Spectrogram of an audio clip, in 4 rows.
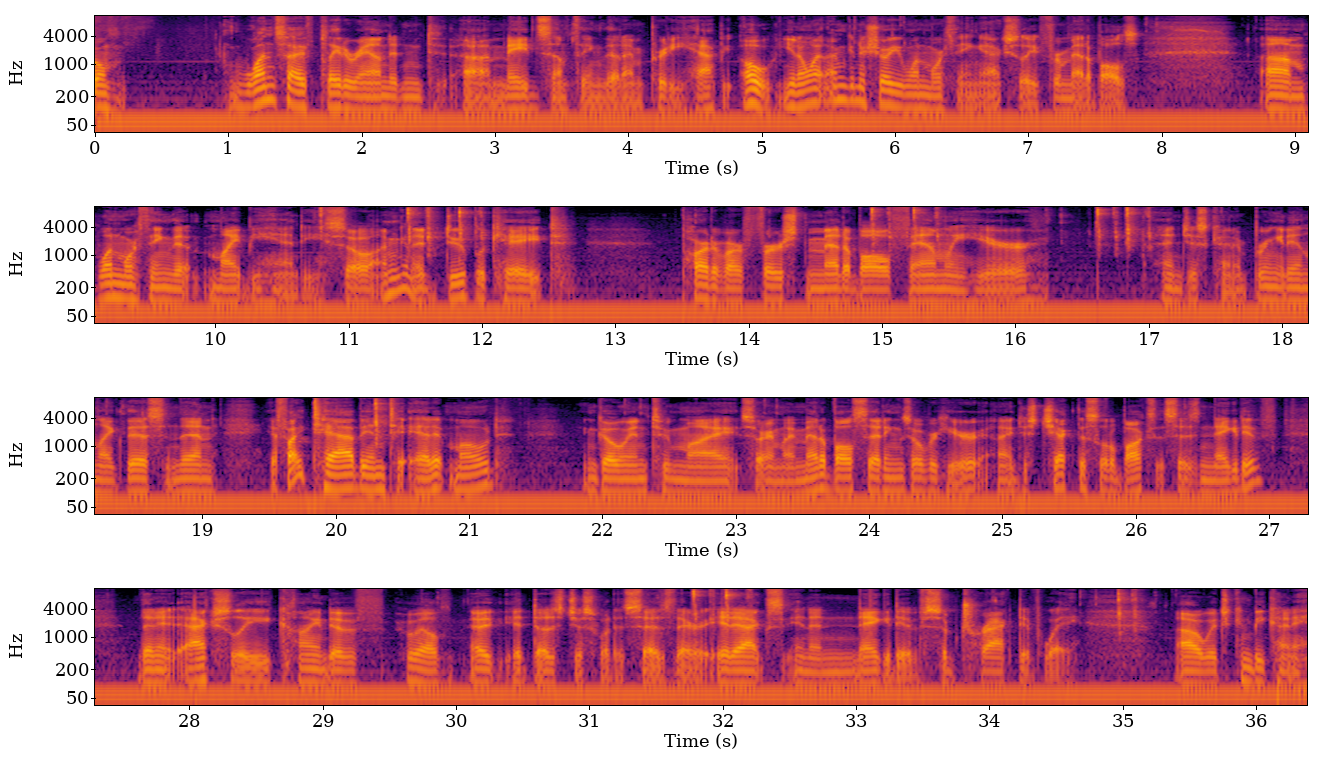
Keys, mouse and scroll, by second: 3.5-4.9 middle drag, 6.7-7.2 middle drag, 7.9 click, 9.3-10.5 middle drag, 11.5 shift+d, 14.9 g, 16.6 g, 18.7-20.0 middle drag, 20.3 Tab, 22.2 click, 23.2 click, 26.3 click, 27.4-29.9 middle drag, 30.5-31.5 middle drag, 31.8 g, 35.0 Tab, 35.3-36.3 middle drag.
